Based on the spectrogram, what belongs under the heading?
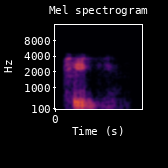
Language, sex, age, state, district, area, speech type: Urdu, male, 30-45, Delhi, North East Delhi, urban, conversation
